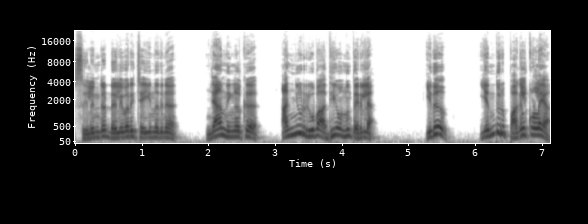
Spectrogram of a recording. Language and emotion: Malayalam, angry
